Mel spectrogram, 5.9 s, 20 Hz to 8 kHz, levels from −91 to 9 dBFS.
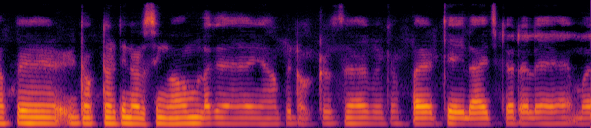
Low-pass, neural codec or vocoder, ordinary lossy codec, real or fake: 7.2 kHz; codec, 24 kHz, 1.2 kbps, DualCodec; none; fake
